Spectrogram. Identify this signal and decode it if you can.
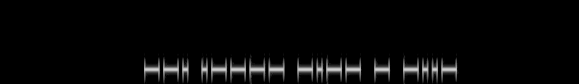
Morse code, heard as a keyed tone, about 25 wpm, 700 Hz. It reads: G1YTX
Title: DXCC-100 Call Signs - 5 Characters - 25wpm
